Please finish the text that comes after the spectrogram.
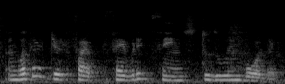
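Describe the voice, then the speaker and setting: A woman interviewer asking questions in a halting way, often rephrasing them. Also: medium pitch, dark tone, poor audio. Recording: faint background noise, room ambience.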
